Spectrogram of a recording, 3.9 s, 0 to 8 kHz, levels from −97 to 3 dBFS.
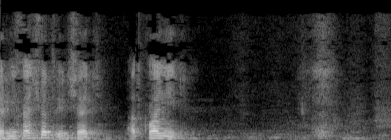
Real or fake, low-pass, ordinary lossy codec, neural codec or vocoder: fake; 7.2 kHz; MP3, 32 kbps; vocoder, 22.05 kHz, 80 mel bands, Vocos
